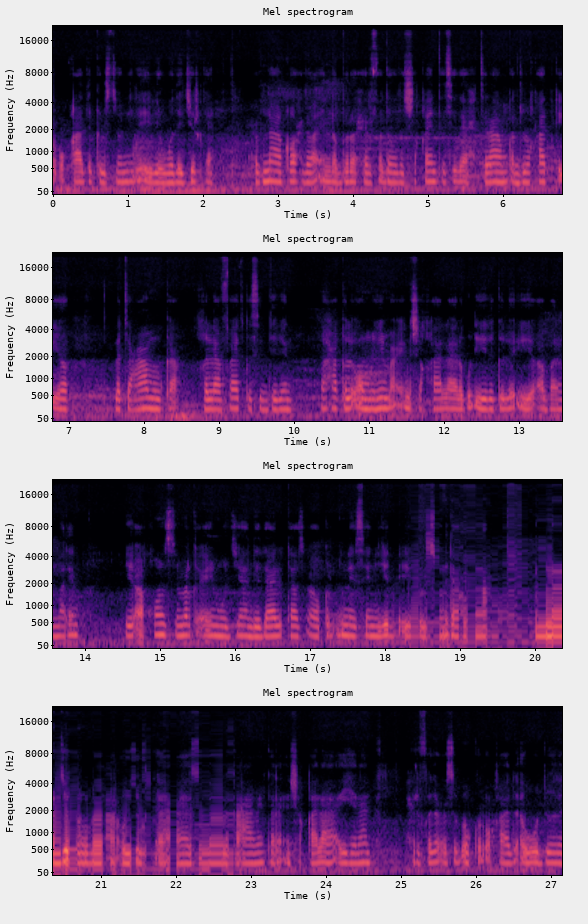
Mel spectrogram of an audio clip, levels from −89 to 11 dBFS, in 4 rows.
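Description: Robotic sound from repeated short buffers runs from 18.08 to 22.87 s, after "taas oo kordhinaysa". The speech becomes a metallic buzz at 100 Hz that loosely follows the words, likely from 10 ms chunks repeated through most of that stretch while fresh audio was skipped.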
